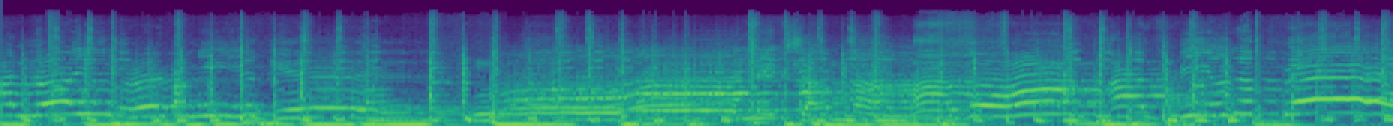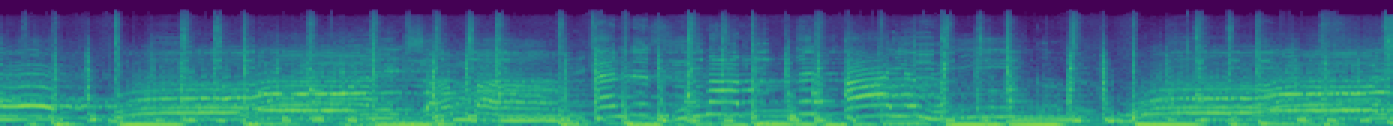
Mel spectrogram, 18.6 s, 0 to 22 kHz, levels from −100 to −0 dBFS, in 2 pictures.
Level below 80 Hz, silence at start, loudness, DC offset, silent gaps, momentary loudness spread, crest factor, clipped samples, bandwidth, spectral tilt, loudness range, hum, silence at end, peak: -28 dBFS; 0 s; -24 LUFS; under 0.1%; none; 3 LU; 14 dB; under 0.1%; 13.5 kHz; -6 dB/octave; 1 LU; none; 0 s; -10 dBFS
